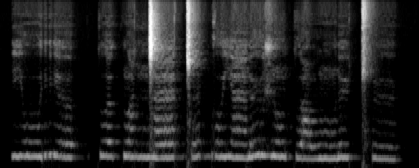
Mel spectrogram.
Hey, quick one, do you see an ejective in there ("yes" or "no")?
no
